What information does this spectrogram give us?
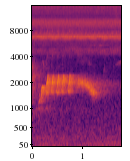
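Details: Common flameback (Dinopium javanense) in Huai Kha Khaeng Wildlife Sanctuary, Thailand, gives a rapid, dry rattling trill of about a second that drops slightly at the end, over a steady high insect hum.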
